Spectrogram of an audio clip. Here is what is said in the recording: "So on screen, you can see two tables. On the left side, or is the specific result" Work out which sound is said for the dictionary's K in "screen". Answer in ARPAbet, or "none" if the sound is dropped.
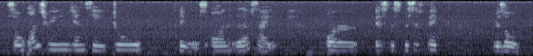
none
